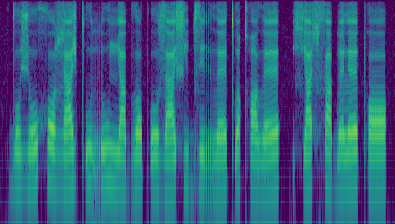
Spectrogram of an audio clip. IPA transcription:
d̪ o ʒ o x ɔ ɮ a ʒ tʼ u r u ɲ a b ð ɔ pʼ o z a ɕ i b z i r ð ɛ tʼ u qʰ ɒ ð ɛ | ç a ɬ x a b ɛ l ɛ pʰ ɒ

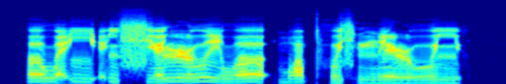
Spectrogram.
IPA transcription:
ɤ˥ w ɛ̰˧˥ ʎ ḛ˧˥˧ lʲ sʲ əː˧˥ lʲ ɭ u˧˥˧ i̯ w ɤː˧˥˧ ʔ b ɔ˥ pʰ u˩˧˩ sʲ m i˩˧˩ ɭ u˩˧˩ lʲ

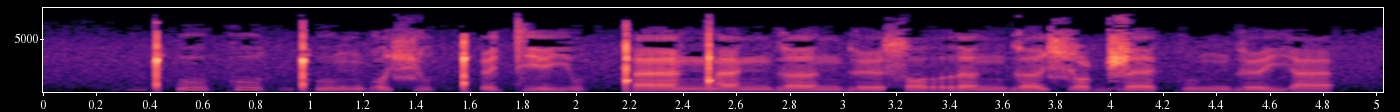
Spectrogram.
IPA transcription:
ǃʼ u k u ǃʼ u ŋ ɡ ɔ ɕ u ǃʼ ø tʲ ø j u ǃ æ ŋ͡ǃ æ ŋ ɡ ɜ ŋ ɡ ø s ɔ r ɜ ŋ ɡ ɜ ɕ ɔ ɖ͡ʐ ɛ k u ŋ ɡ ø j æ

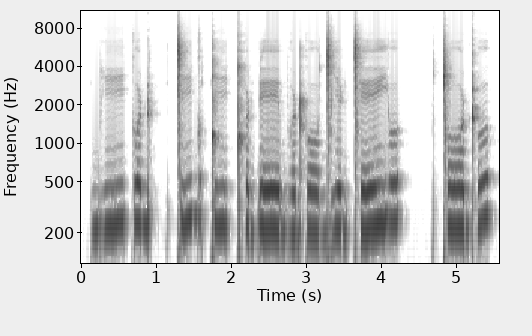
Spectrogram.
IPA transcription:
bʱ iː k ʊ ɖ | ǀ i ɡ ʊ ǃ iː ǃʰ ʊ ɖ ɗ eː bʱ ʊ ɖ k oː ɡ͡ǀ iː ɖ ǀʰ eː j ʊ | ǀ oː ɖ ʈʰ ʊ

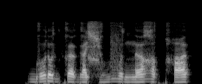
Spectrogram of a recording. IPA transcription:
ɡ u ɾ u d k œ ɡ a ɕ ṳ v u d n ə ʁ ə d qʰ ə

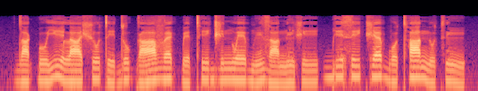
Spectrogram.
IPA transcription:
d a˨ k͡p u˨ j i˦˨ l a˨ ʃ u˦ t i˨ d u˦ ɡ aː˨˦ v ɛ˦ k͡p ɪ˨ tʰ i˦ d͡ʒ i˦ n w eː˦ b ĩ˨˦ z aː˨ n ĩ˦˨ ʃ i˦ | ɡ͡b i˦ s i˦ t͡ʃ ɛ˦ b o˨ tʰ a˦ n u˨ t͡s ĩ˦˨

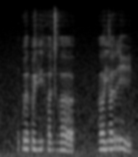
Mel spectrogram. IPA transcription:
ɓ ɘ ɓ ɘ vʲ ɘ h əː dʱ əː | əː j ə r i

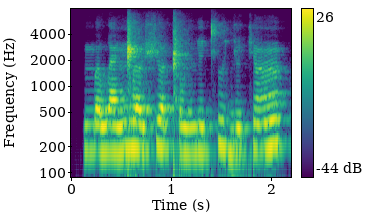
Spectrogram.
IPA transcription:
m œ w æ ŋ͡ǁ œ ɕ œ ǁ o ɲ æ cʰ ɯ ɟ œ̃ c œ̃

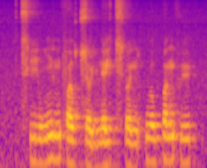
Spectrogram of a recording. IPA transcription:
t͡sʰ iː˨˧ w ŋ ɪ˥ ŋ f ɐ˧ w t͡s ɵ˨˩ ɥ n̪ e˨ j t͡sʰ ɵ˨ n kʷ ɐ˥ w p ɐ˥ ŋ f yː˧ p̚

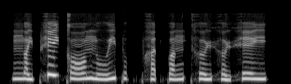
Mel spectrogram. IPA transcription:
ŋ ɐ˨ j pʰ e˥ j k ɔː˨˧ n̪ uː˨˥ j p ʊ˨ k̚ pʰ ɐ˨ t̚ p ɐ˨˧ ŋ t̪ʰ ɵ˨ ɥ h ɵ˨˩ ɥ h e˨ j

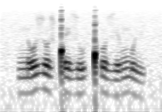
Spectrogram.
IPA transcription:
n o z o z ǃ e z u ǃʰ o z ɪ ŋʷ i

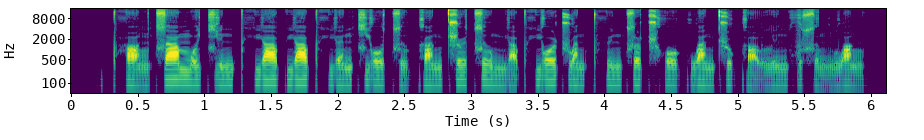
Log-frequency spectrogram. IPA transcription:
pʰ ɑ̰˨˩ ŋ t͡s ä˥ m ɤ˧˥ t͡ɕ i˧˥ n pʰ j ä˥ p j ä˥ pʰ j ɛ˧˥ n t͡ɕ j o˥˩ ʊ̯ t͡s ɹ̩˨˩ k a˧˥ n ʈ͡ʂ ɻ̩˥ t͡s ɹ̩˥˩ m j ä̰˨˩ pʰ j o˥ ʊ̯ ʈ͡ʂ w a˨ n pʰ y˥ n t͡s ɤ˥˧ ʈ͡ʂʰ o˥˧ ʊ̯ k w a˥˧ n ʈ͡ʂ u˥˩ k ɑ̰˨˩ ʊ̯ l i˧˥ n f u˧ s ɤ̰˨˩ ŋ l w ɑ˥˩ ŋ

